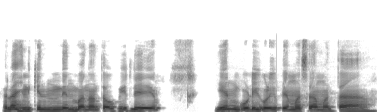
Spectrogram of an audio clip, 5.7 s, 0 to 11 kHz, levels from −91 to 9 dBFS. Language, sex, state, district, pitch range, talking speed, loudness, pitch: Kannada, male, Karnataka, Bijapur, 135-150 Hz, 105 wpm, -16 LUFS, 145 Hz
